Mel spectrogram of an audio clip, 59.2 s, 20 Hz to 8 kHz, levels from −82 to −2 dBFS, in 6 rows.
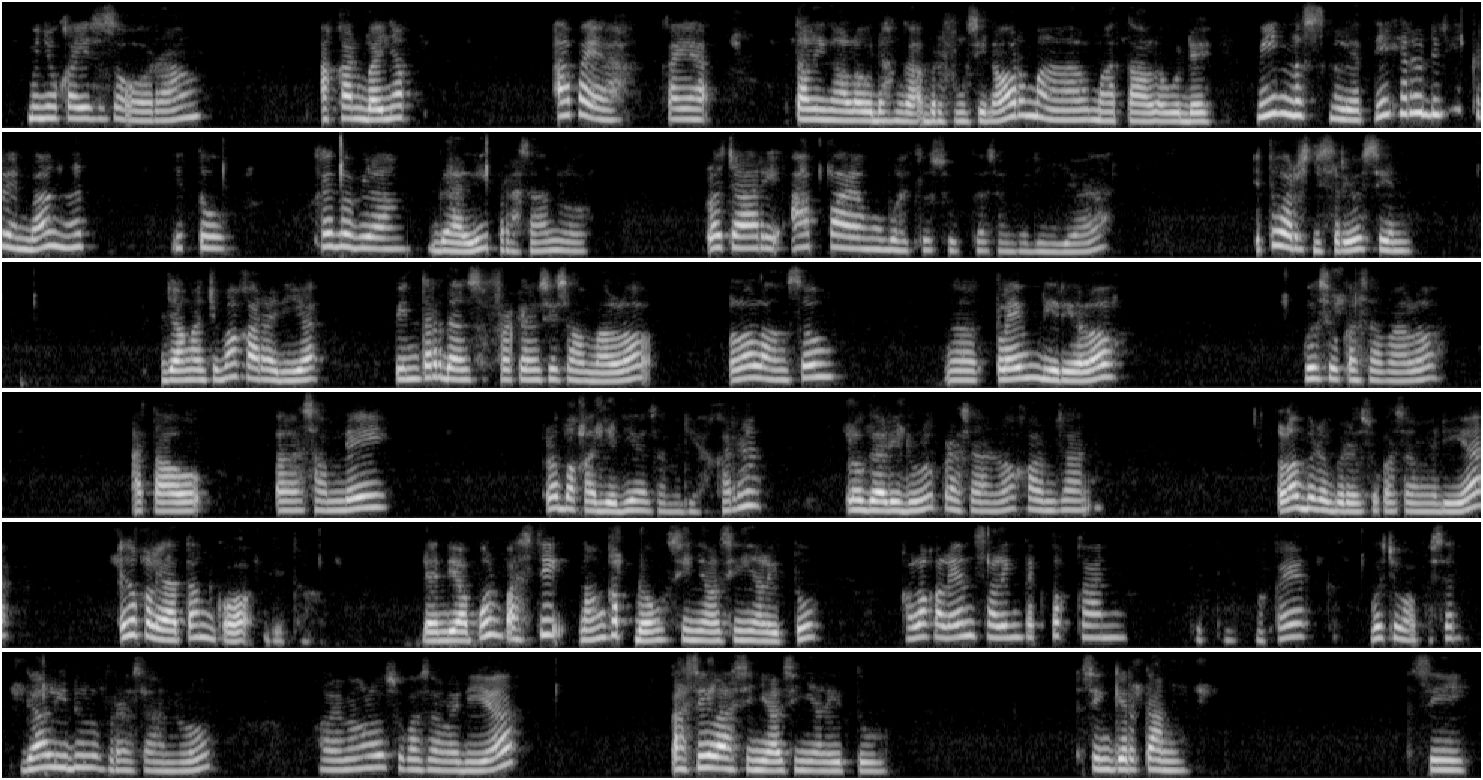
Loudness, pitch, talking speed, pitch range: -23 LUFS, 235 Hz, 120 wpm, 215-275 Hz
